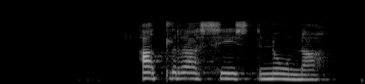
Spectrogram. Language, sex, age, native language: Icelandic, female, 10, Icelandic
